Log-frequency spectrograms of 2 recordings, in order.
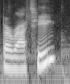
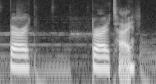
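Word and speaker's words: Baratie: Okay, then we've got Baratai. This one always gets me. I used to call it Barati, which is obviously not how you pronounce it. Baratai.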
